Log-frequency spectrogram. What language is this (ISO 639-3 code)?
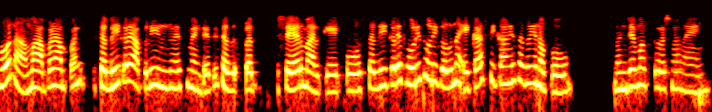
mar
